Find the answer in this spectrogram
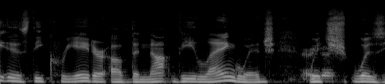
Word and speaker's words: Na'vi: It's Navi with the apostrophe is that little glottal stop there.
